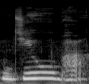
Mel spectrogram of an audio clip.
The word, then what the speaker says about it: জিহ্বা: কারণ এখানে আমাদের মনে রাখতে হবে হয় বয়ের আগে যদি হ্রস্ব ইকার থাকে তখন হয় বয়ের উচ্চারণ আবার হ্রস্ব ভ এইভাবে করতে হবে।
